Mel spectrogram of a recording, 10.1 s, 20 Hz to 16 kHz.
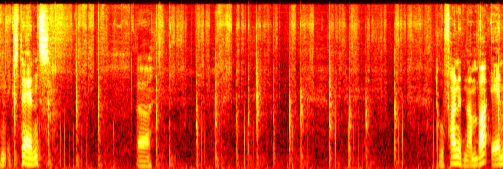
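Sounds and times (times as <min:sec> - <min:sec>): chalk writing on a blackboard: 0:00.0 - 0:08.8.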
